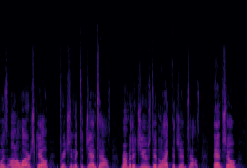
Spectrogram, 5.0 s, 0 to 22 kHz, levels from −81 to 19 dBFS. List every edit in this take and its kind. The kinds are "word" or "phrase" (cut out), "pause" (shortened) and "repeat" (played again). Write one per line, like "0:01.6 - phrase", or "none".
0:01.6 - word

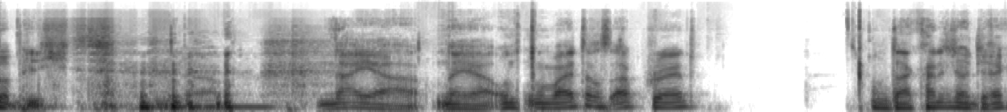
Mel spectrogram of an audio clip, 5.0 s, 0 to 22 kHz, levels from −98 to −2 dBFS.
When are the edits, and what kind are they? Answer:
0:02.6 - word
0:03.1 - word

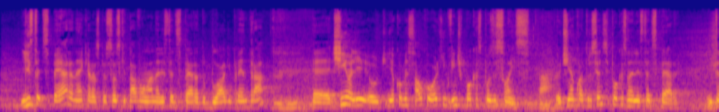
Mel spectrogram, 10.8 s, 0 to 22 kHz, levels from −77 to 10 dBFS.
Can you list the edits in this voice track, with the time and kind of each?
0:06.7 - word
0:09.4 - word

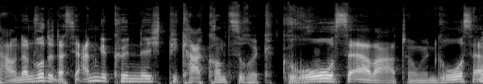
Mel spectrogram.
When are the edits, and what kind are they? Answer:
none

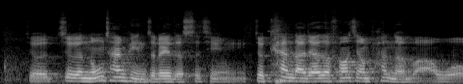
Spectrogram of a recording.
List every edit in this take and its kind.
0:02.5 - pause

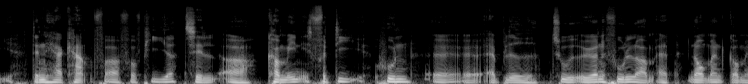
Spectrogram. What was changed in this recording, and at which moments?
0:01.4 - word
0:01.8 - pause
0:02.6 - pause
0:03.1 - word
0:03.7 - pause
0:05.4 - pause

